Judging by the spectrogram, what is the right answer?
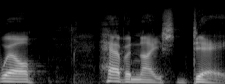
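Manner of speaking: put-on snotty, slow, dismissive voice. Retelling a clerk's parting words: imitating a snotty clerk. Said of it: "One of those snotty ones".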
